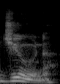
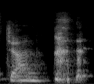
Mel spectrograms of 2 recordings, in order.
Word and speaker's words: Jun: Pacheco and today with me I have June uh did I pronounce that right I think ah ish it's John John okay I'm pronouncing it okay I I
